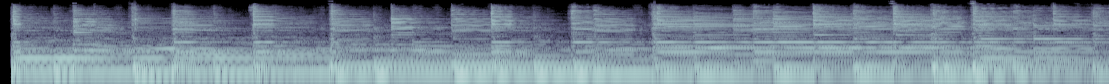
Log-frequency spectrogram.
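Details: Plucked string music with steady rhythmic notes and a deep bass line throughout, and no animal sounds.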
